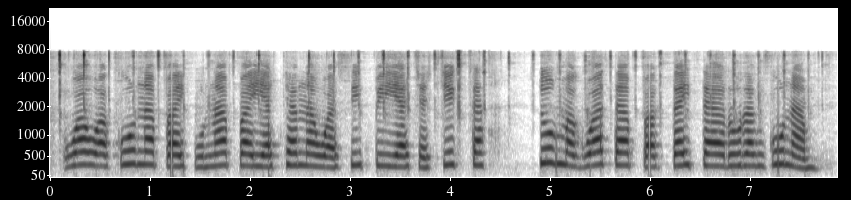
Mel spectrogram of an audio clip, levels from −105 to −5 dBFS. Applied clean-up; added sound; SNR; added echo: neural mask model RNNoise.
